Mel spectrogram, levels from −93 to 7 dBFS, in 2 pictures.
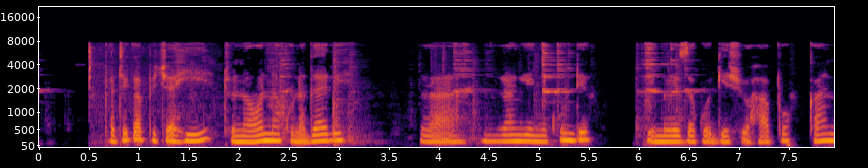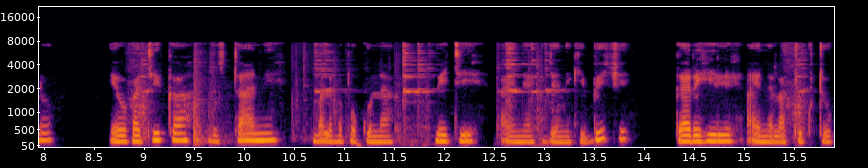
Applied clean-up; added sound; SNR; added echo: none; Chink, clink; 16 dB; none.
